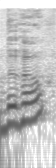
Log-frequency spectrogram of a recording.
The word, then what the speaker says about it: Buho: expression of uh el buho abuel uh without the h is silent just just gringos we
